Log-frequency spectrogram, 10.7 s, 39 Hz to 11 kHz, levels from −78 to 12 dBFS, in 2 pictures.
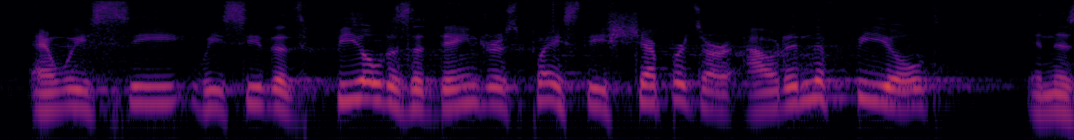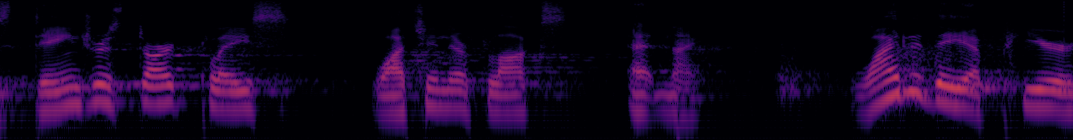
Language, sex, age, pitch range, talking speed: English, male, 50-69, 125-170 Hz, 185 wpm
